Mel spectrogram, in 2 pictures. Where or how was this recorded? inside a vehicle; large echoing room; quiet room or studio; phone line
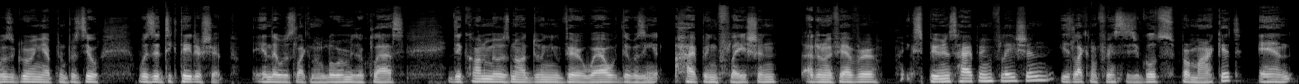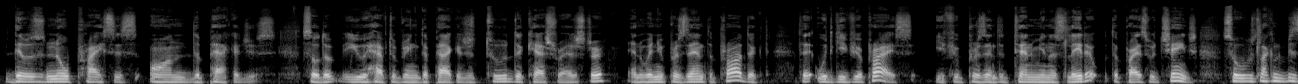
quiet room or studio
